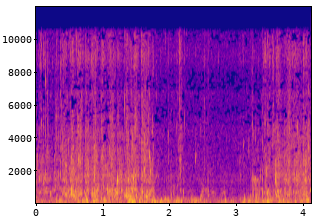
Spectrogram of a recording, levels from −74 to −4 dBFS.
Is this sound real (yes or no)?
yes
